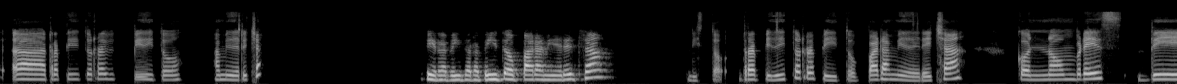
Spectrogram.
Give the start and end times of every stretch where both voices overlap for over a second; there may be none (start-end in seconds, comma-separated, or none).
none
